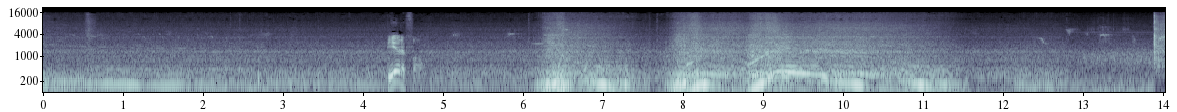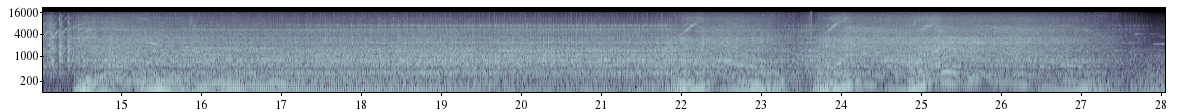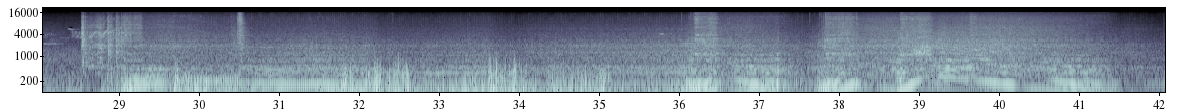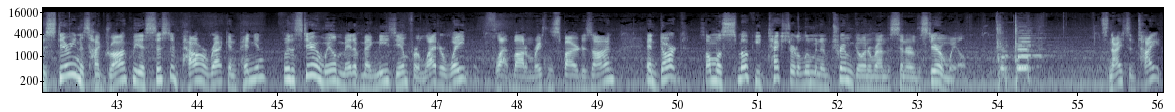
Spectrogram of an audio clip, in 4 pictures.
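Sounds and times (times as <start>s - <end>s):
car engine revving: 6.0s - 42.0s.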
